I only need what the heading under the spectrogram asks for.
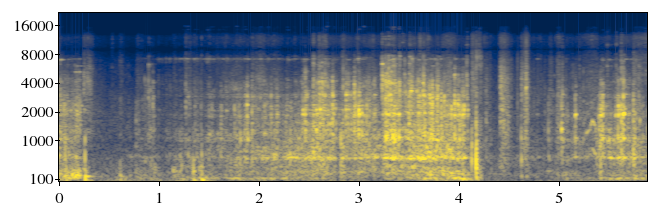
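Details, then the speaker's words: Truck's front wheel raised and spun by hand: uneven ratcheting grind in bursts from a broken hub. The vacuum-operated 4WD hub actuator was first suspected of not engaging, and its teeth are worn and slipping; vacuum lines, actuator and hubs were tested with a vacuum pump. "here's your problem broken Hub so first thing we were worried about is like this Hub actuator isn't engaging"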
